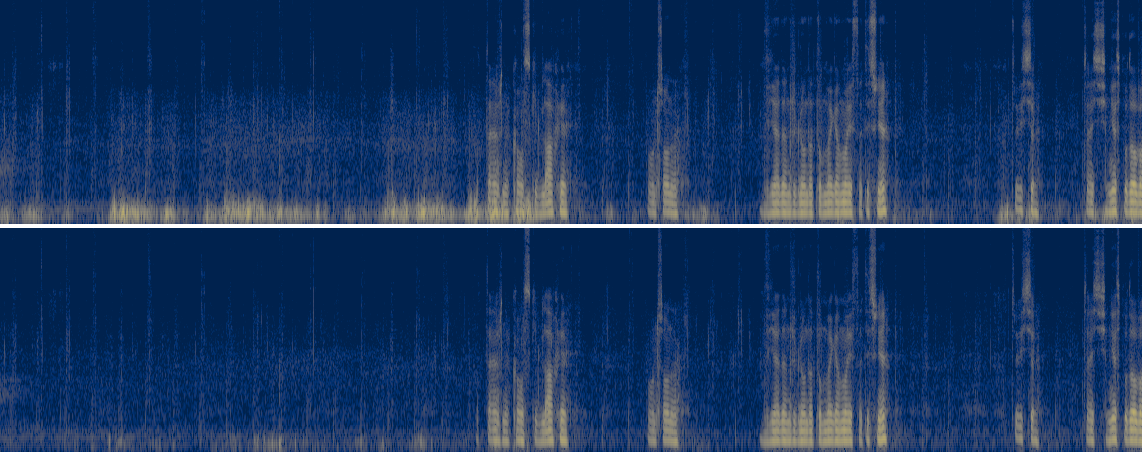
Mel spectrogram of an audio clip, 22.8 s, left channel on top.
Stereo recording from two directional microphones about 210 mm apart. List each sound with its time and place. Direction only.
9.7 s speech: 10° right (ahead or behind)
12.9 s speech: 5° right (ahead or behind)
15.3 s speech: 5° right (ahead or behind)
20.2 s speech: 15° right (ahead or behind)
